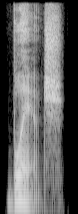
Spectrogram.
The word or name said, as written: blanch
